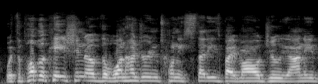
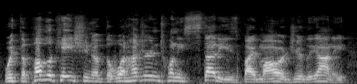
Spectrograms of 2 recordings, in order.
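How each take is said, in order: First: It is read flat and run together, without pauses. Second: It is read with varied pitch and clear pauses. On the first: The reader is not following what the text means. The speaker calls it wrong. "smeared and slurred and just going, going, going, going, no stop, no inflection" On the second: The reader conveys the meaning to listeners. The speaker calls it right. "That has the ability to be understood"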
